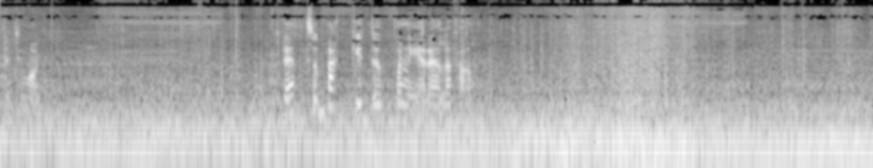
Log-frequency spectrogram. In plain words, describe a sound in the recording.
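A vehicle's engine rumbles steadily while driving.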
